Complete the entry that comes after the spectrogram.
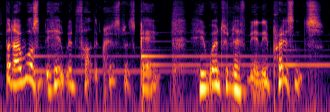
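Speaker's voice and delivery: sad cub. A narrator's reading. Little Bear sad.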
